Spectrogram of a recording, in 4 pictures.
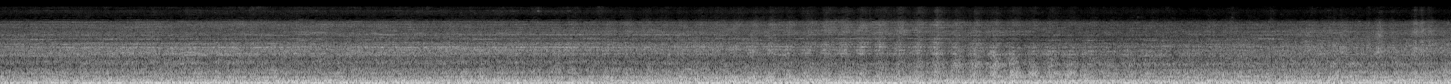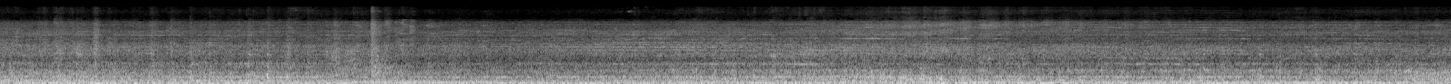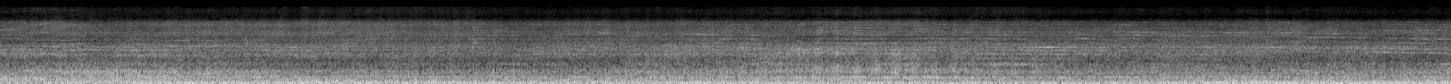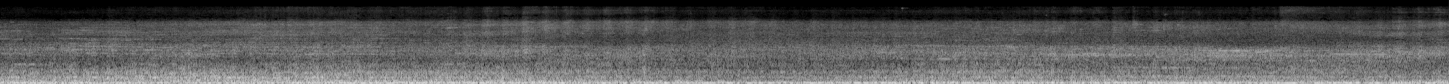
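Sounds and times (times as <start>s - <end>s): wheels clickety-clack: 0.0s - 19.7s, 20.4s - 39.7s, 40.6s - 58.0s
steel wheels rumbling on rail: 0.0s - 58.0s.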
